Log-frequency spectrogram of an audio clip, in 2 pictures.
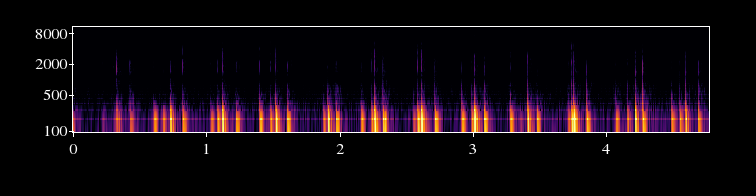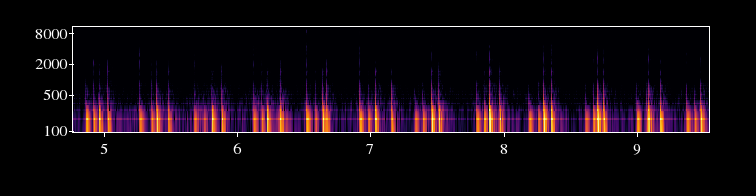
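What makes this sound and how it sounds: Fingertips tap a round, flat, solid cork disk on its face and edge in quick, uneven bursts. Each tap is a soft, dull, low thud that dies almost instantly, with a faint bright click on top.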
